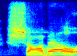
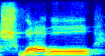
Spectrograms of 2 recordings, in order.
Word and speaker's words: Schabel: And in this case with Dan, it's Dan Schabel. It's not Schwabel. It's not Schlabel.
